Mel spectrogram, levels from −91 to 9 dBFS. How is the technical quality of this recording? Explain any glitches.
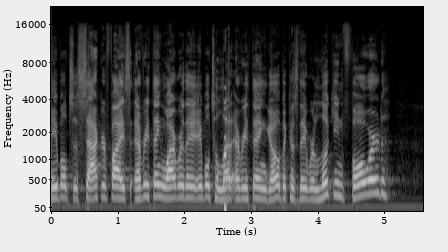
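The recording has one clear glitch. At 2.59 to 2.66 s, between "were they able to" and "everything go", a corrupt frame was decoded: a few damaged compressed frames played anyway, throwing energy to wrong frequencies as a brief glitch. A spectrogram shows a brief bright smear unrelated to the speech harmonics, and the waveform a sudden spike.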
